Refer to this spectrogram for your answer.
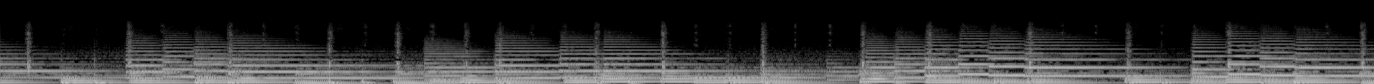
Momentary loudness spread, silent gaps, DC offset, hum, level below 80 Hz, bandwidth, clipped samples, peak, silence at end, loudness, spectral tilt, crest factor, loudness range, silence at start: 6 LU; none; under 0.1%; none; -32 dBFS; 7.2 kHz; under 0.1%; -6 dBFS; 0 s; -21 LUFS; -9 dB/octave; 14 dB; 1 LU; 0 s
